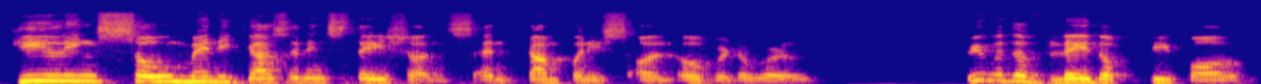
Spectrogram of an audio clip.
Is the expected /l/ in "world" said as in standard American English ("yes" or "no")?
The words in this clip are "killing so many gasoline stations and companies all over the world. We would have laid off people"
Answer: yes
